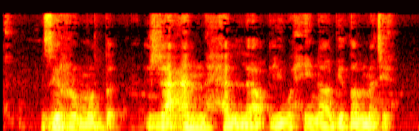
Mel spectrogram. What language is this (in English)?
Arabic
